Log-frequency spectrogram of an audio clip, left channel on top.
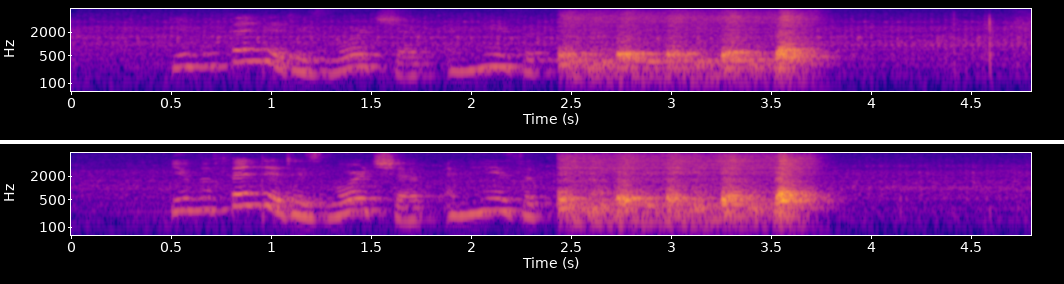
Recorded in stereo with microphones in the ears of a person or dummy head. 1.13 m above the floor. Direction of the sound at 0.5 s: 60° right (ahead or behind).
